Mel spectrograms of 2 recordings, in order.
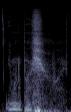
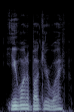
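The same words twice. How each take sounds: First: Whispered with a giggle in it. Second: Said in the usual way. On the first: Shown as a demonstration. Teasing viewers about bugging his wife, whispered. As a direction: breathe it out like a secret joke.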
